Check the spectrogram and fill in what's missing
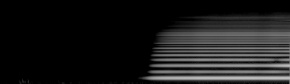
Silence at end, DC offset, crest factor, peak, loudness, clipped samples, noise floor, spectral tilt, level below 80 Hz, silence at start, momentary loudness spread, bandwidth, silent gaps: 0 s; under 0.1%; 16 dB; -6 dBFS; -20 LUFS; under 0.1%; -74 dBFS; -2 dB/octave; -76 dBFS; 1.45 s; 9 LU; 11 kHz; none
